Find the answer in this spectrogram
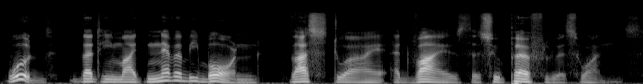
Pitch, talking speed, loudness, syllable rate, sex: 110 Hz, 120 wpm, -21 LUFS, 3.2 syllables/s, male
